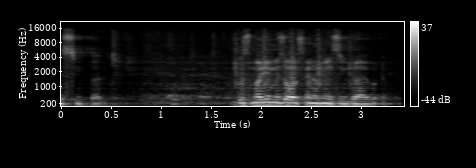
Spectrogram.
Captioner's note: laughter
